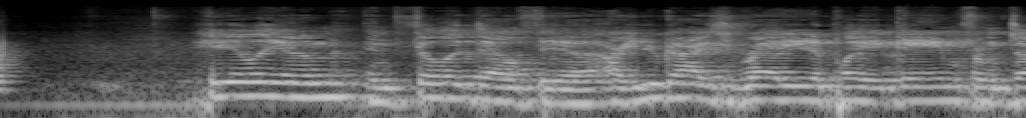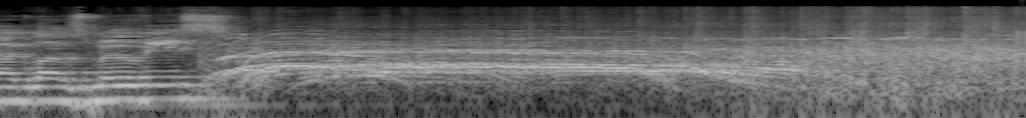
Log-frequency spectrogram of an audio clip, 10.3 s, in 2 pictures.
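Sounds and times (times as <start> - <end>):
speech: 1.0 - 6.7
crowd cheering and applauding: 6.4 - 10.2.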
